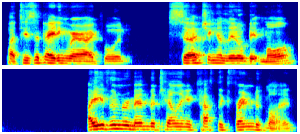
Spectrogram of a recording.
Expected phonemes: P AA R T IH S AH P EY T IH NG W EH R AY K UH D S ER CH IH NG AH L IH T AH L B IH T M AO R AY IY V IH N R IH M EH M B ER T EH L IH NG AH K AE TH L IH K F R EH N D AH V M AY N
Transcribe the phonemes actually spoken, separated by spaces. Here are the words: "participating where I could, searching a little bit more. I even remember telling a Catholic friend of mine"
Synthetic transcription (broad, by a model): P AA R T IH S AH P EY T IH NG W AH R AY K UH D S ER CH IH NG AH L IH T L B IH T M AO R AY IY V IH N R IH M EH M B ER T EH L IH NG AH K AE TH L IH K F R EH N D AH V M AY N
